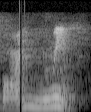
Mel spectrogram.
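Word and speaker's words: bonne nuit: u i t okay we not pronounce t we'll say Bon new okay till we only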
